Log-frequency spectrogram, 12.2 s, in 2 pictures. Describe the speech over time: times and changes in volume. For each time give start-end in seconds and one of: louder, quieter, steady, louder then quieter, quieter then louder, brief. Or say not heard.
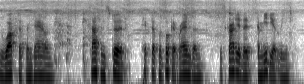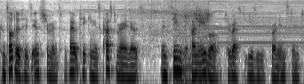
0.0-12.1 steady.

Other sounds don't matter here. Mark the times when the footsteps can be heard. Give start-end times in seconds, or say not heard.
not heard.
